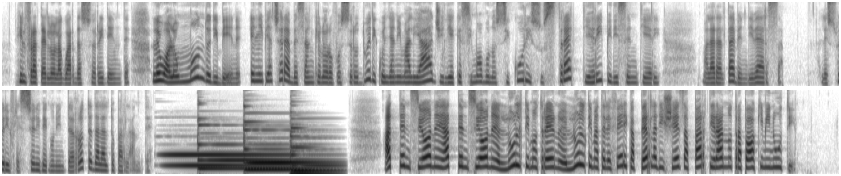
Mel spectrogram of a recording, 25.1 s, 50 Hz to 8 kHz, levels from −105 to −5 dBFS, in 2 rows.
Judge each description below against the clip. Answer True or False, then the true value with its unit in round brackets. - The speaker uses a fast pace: False (140 wpm)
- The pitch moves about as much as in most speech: False (8.4 semitones)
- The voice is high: True (225 Hz)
